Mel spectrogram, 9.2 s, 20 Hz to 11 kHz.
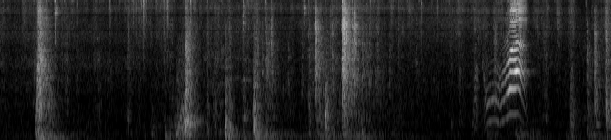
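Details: Day-old baby goat kids at Yoshigake goat farm, a handmade farm in Japan, recorded 17 April 2024; one short, wavering, harmonic bleat near the end follows a series of dull knocks and thumps.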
